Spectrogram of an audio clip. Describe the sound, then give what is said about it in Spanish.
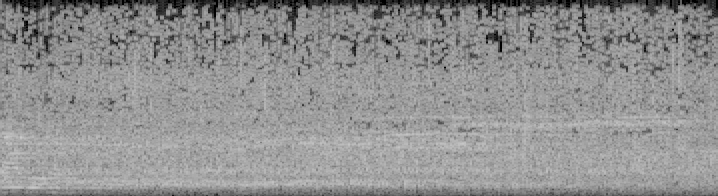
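Sustained applause from an audience at a company business meeting, given as an ovation for newcomers, a dense steady clatter of many hands clapping at an even loudness for several seconds, with no single voice standing out. “Jóvenes que están aquí, los que hayan venido nuevos, démosles un aplauso a los nuevos, una super ovación”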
